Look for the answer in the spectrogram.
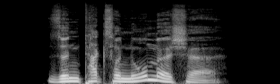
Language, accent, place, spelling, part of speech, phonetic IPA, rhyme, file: German, Germany, Berlin, syntaxonomische, adjective, [zʏntaksoˈnoːmɪʃə], -oːmɪʃə, De-syntaxonomische.ogg
- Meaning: inflection of syntaxonomisch: 1. strong/mixed nominative/accusative feminine singular 2. strong nominative/accusative plural 3. weak nominative all-gender singular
